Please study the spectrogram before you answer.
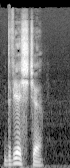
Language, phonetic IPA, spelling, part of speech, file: Polish, [ˈdvʲjɛ̇ɕt͡ɕɛ], dwieście, adjective, Pl-dwieście.ogg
